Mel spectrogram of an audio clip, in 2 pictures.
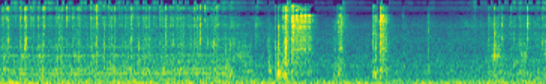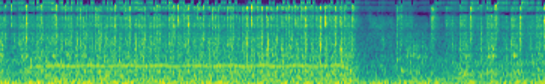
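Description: A sewing machine runs steadily and close while back-stitching quilt blocks together, with a continuous mechanical whir, a short cluster of clicks partway through, and a slight change in pitch as the stitching shifts.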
